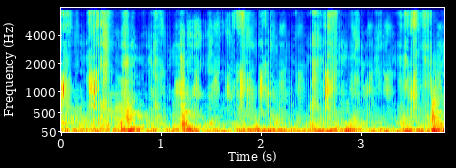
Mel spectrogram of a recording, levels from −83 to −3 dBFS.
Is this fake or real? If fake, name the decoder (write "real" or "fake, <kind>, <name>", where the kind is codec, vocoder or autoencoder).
fake, vocoder, BigVGAN v2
